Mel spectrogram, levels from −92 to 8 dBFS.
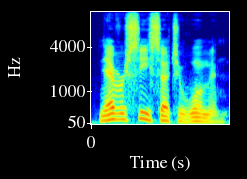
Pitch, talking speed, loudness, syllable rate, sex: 135 Hz, 260 wpm, -17 LUFS, 6.1 syllables/s, male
